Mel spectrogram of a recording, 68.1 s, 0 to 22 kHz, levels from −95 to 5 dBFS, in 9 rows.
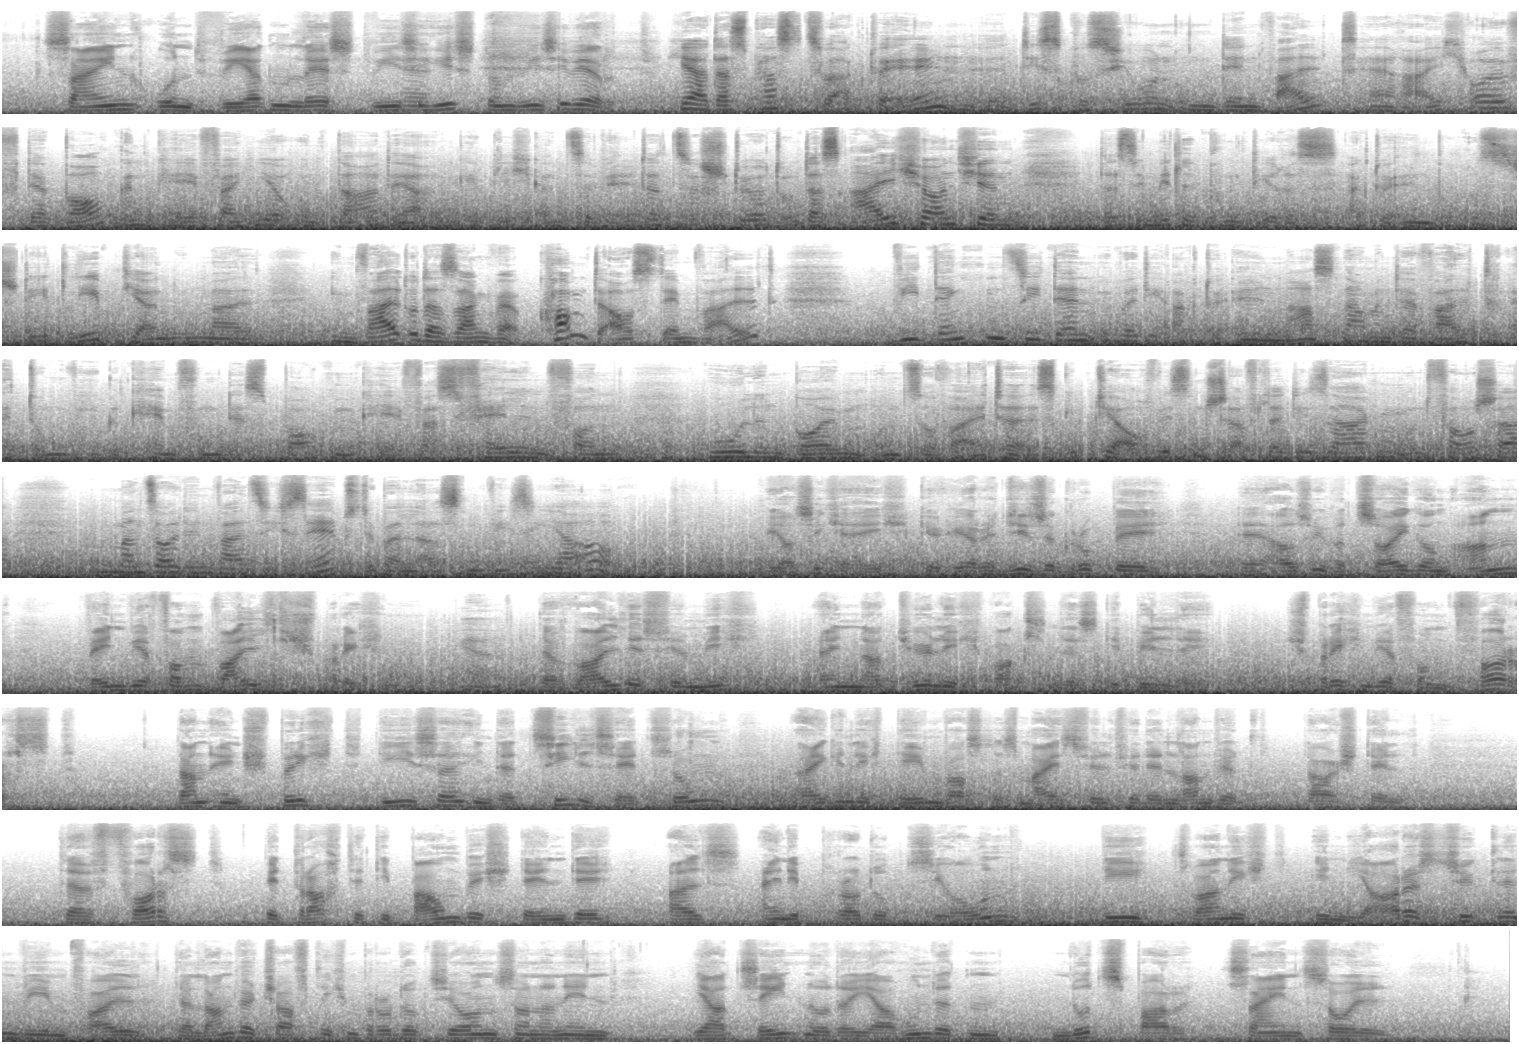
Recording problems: wind noise on the microphone; heavy; 4 dB below the speech

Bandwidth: 15 kHz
